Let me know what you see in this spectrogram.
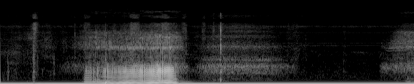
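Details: One loud, deep, buzzing snore about a second long, recorded close to the sleeper's nose, followed by quiet breathing and steady background hiss; snoring.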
